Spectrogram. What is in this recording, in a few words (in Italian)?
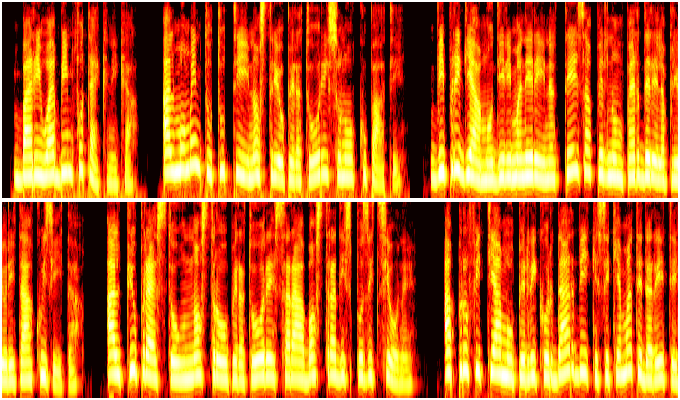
messaggio attesa telefonica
